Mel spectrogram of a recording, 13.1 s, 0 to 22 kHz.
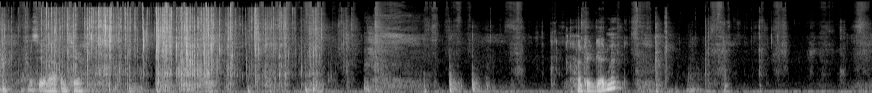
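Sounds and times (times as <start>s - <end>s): cards rustling and clicking: 0.0s - 5.4s
foil wrapper tearing and crinkling: 0.0s - 5.4s.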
